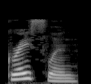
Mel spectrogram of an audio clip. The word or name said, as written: gracelynn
